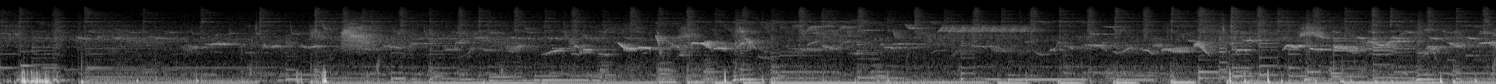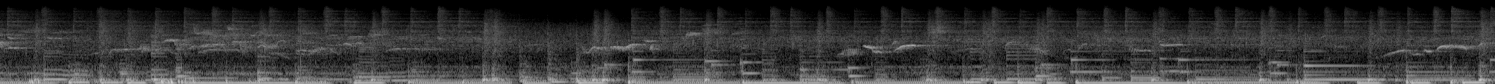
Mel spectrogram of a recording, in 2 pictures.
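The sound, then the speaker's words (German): Birds chirp and twitter steadily over a continuous splash and trickle of water in a park (Ilmenau-Anlage) in the middle of a city, with a low rumbling outdoor background throughout and no one speaking. “Es zwitschert, es plätschert.”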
